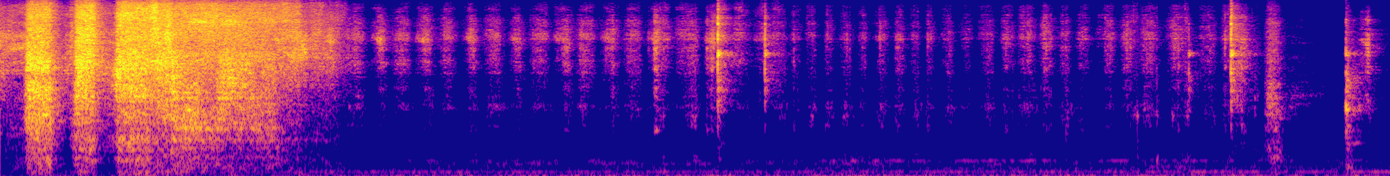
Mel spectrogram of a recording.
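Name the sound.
carbide gasket scraper scraping gasket off engine part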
